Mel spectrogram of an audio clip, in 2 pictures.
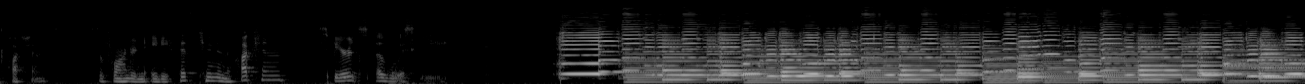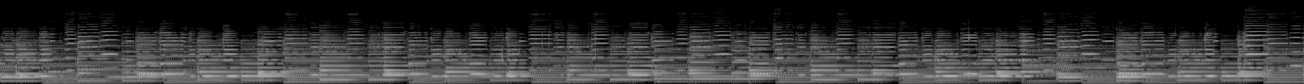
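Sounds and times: fiddle playing fast tune: 5.6s - 26.0s
piano chords: 5.7s - 26.0s.

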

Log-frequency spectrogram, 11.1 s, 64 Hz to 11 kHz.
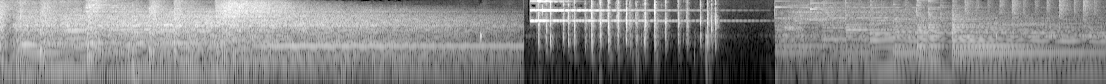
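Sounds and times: rock music: 0.0s - 4.8s
rapid keyboard typing: 5.3s - 7.4s.

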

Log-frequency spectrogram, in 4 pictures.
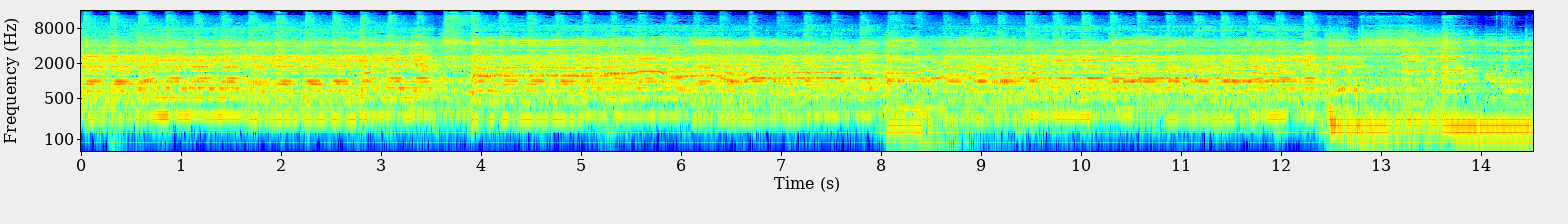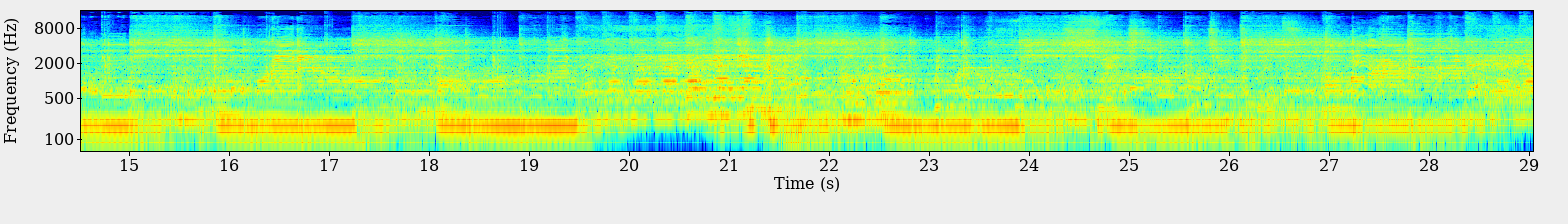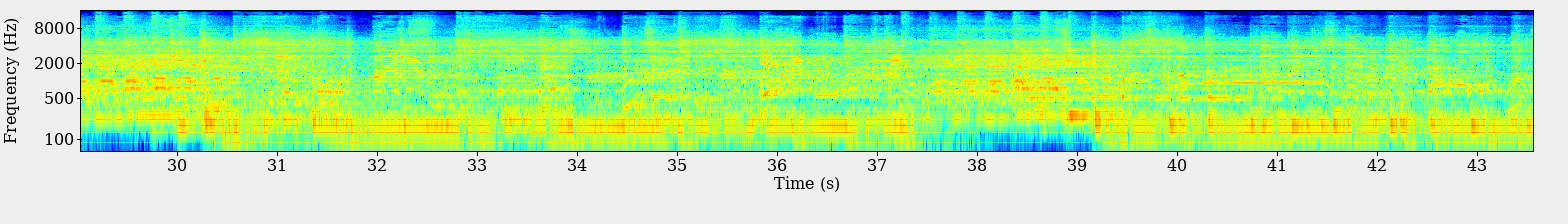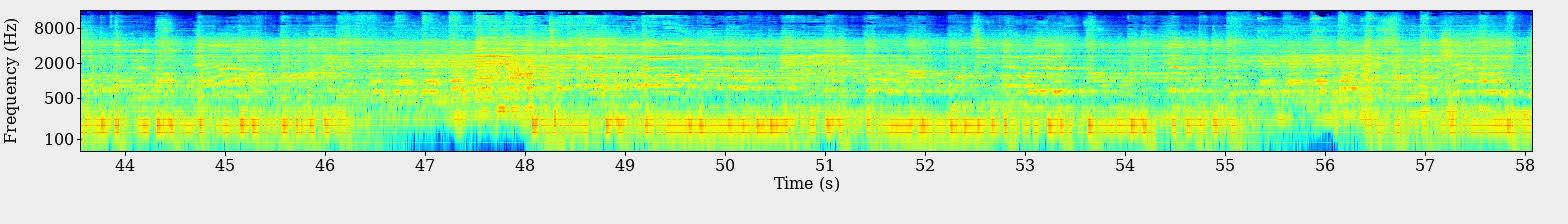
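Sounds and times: person singing: 0.0s - 58.0s
rock guitar: 0.0s - 58.0s
repeating bass line: 8.0s - 9.8s, 12.3s - 20.0s, 20.9s - 58.0s.

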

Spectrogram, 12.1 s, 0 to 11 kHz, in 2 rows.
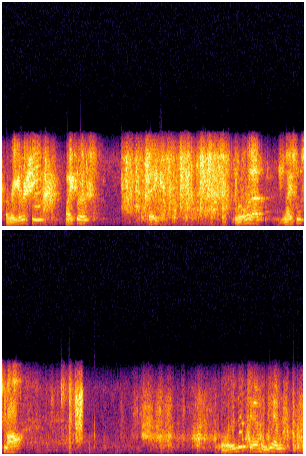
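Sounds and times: poster board rustling: 0.3s - 5.8s, 7.2s - 7.8s, 8.4s - 12.0s.

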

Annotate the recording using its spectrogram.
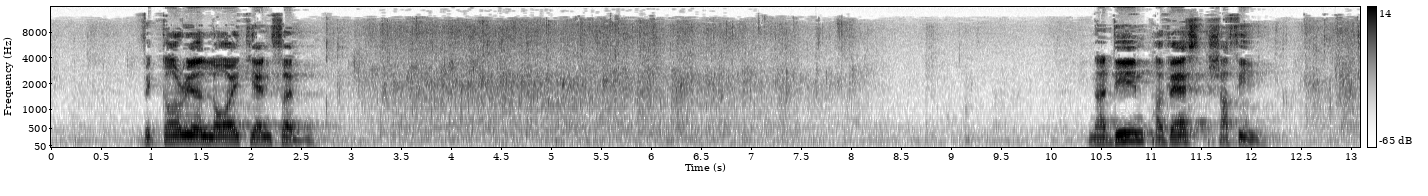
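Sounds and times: audience applauding: 2.8s - 8.4s, 12.3s - 13.0s.

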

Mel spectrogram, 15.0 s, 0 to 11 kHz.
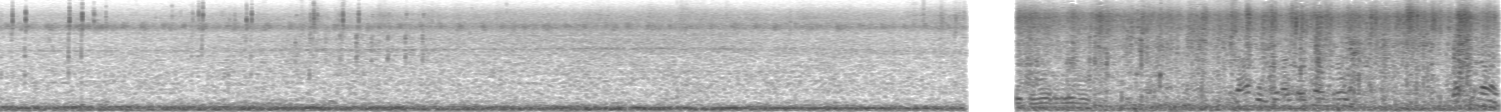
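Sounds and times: low engine-like hum: 0.0s - 15.0s.

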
